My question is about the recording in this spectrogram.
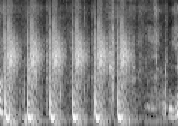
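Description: A quick series of about six hand blows, roughly three a second, striking a crouching man's back and head.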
